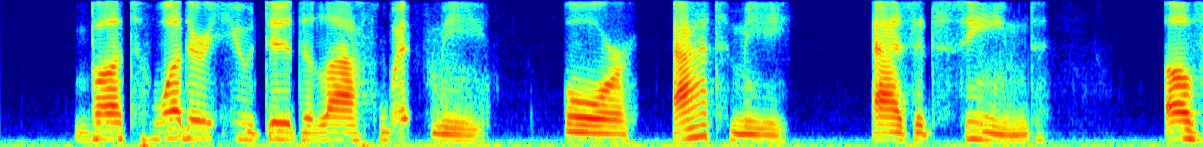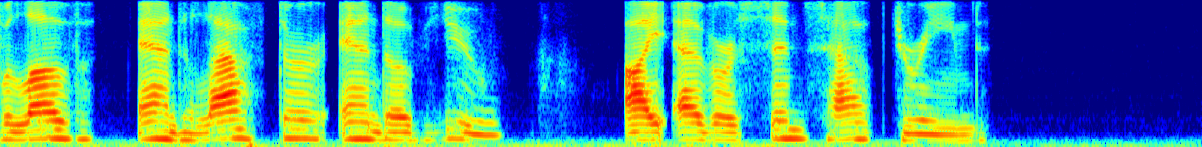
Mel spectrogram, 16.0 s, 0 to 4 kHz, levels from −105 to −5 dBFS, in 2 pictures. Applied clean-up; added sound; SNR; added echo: neural diffusion model UNIVERSE++.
